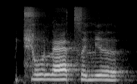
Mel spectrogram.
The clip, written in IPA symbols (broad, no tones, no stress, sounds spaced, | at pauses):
t͡ɕ o l æ t͡s ə lʲ ə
